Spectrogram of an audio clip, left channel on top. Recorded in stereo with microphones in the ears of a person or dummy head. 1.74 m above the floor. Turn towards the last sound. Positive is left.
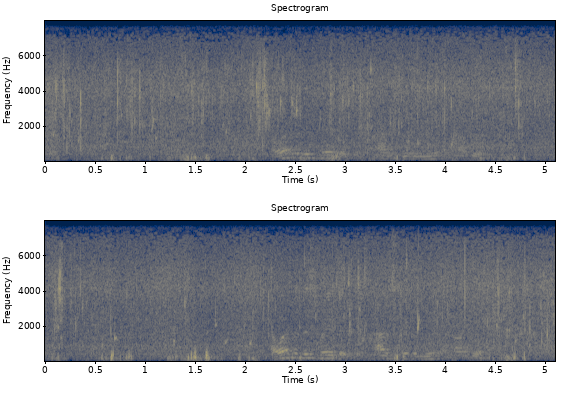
turn(degrees=-60)  # may be behind; listen again after turning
